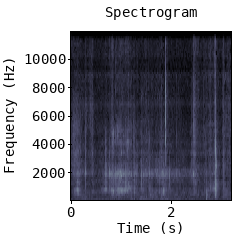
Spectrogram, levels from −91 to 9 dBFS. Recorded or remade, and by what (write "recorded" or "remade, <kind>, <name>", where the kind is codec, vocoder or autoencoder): remade, codec, SNAC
